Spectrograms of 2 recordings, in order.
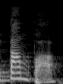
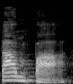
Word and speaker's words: tanpa: আবার যদি ছাড়া বলেন, তোমাকে ছাড়া, ওনাকে ছাড়া, এটা ছাড়া, সেই ক্ষেত্রে হবে তাম্পা, TANPA, তানপা, তানপা, তানপা আওয়া, সায়া তা বলে হিডুপ, আমি বাঁচতে পারবো না তানপা আওয়া, আপনাকে ছাড়া।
